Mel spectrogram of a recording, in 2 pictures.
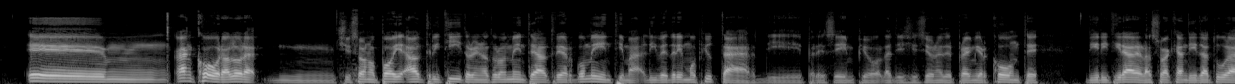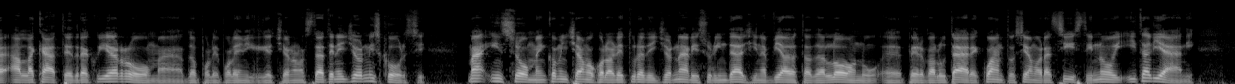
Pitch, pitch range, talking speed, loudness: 105 Hz, 95-115 Hz, 155 wpm, -26 LUFS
